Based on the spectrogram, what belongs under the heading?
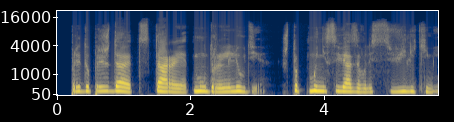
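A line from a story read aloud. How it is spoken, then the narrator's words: Venomous hiss. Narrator (Russian): ядовитым тоном прошипел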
